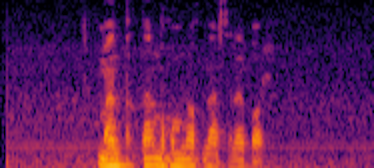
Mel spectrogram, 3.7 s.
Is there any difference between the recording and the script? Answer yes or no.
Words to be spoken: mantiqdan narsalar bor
yes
